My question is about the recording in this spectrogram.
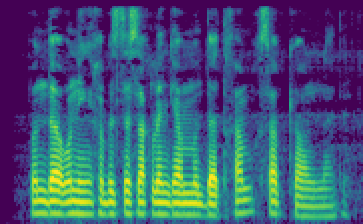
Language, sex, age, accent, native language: Uzbek, male, under 19, Qashqadaryo, Uzbek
